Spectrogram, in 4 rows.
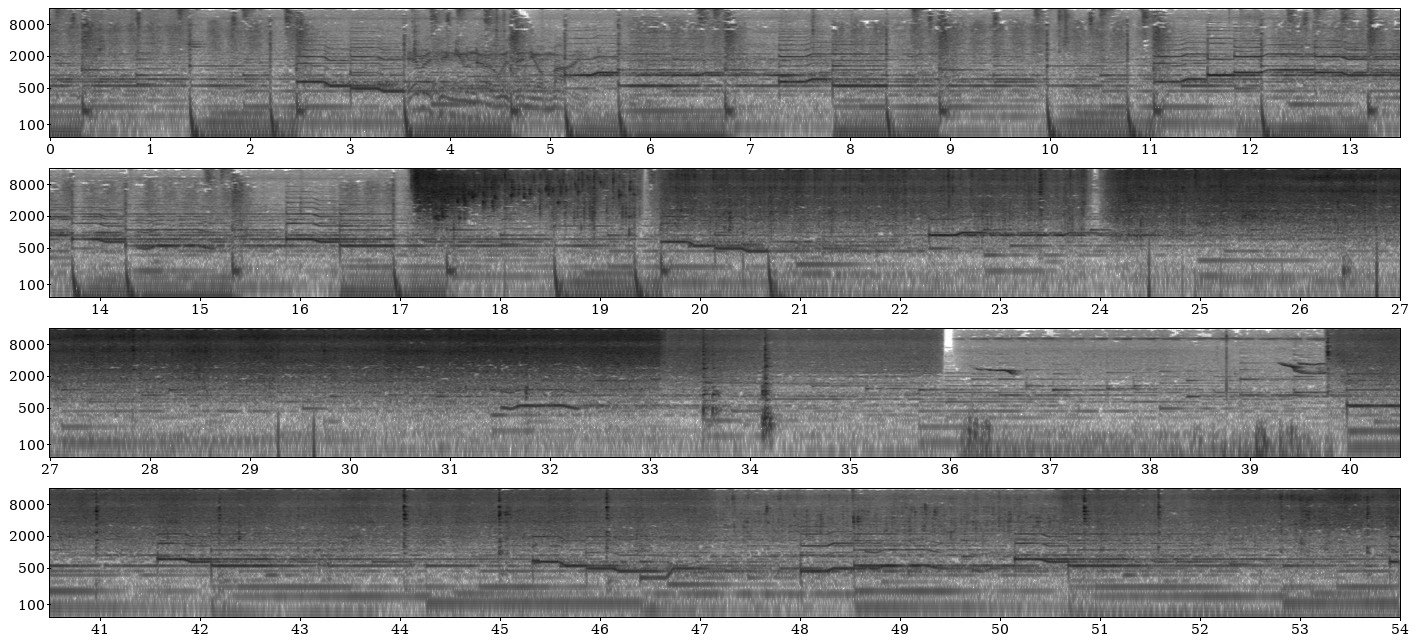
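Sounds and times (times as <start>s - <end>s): background melody: 0.0s - 54.0s
food sizzling in hot oil: 17.1s - 35.9s, 39.8s - 54.0s.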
